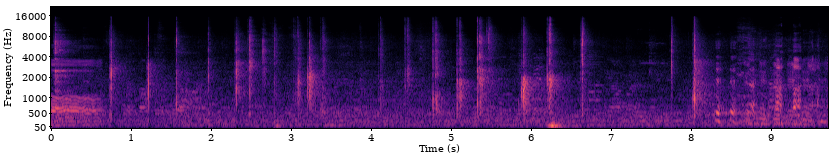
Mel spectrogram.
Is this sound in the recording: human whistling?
no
